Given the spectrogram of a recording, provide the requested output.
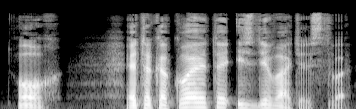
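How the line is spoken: Exhaled. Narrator (Russian): выдохнул Фоллер

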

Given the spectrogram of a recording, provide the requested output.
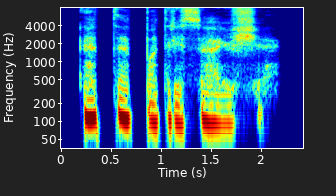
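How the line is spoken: Whispered. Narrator (Russian): прошептала женщина

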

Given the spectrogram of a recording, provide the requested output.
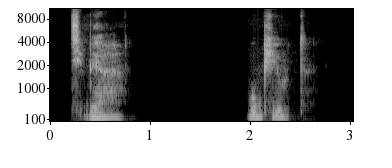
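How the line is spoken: Whisper. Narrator (Russian): прошептала она наконец

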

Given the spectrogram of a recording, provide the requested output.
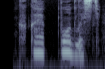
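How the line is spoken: Whisper. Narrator (Russian): прошептала я

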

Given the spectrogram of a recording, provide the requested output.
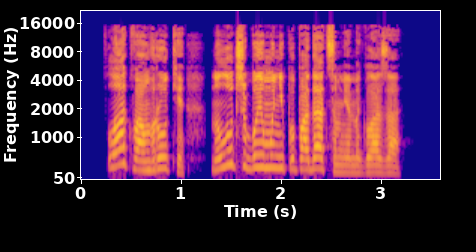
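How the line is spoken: Snorting nurse. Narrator (Russian): фыркнула медсестра

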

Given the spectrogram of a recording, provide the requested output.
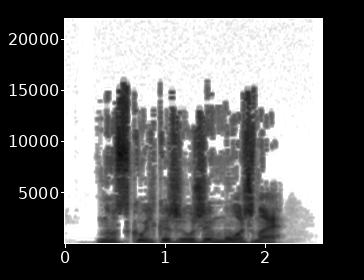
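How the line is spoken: Hoarse wheeze. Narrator (Russian): Прохрипел я

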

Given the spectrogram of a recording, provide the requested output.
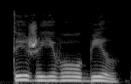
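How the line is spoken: Sad. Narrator (Russian): грустно сказала Ипоталия

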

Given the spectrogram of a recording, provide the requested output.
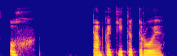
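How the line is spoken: Dejected voice. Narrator (Russian): упавшим голосом сообщила

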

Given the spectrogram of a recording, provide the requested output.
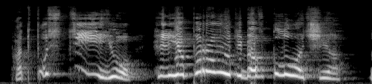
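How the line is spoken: Shrill shriek. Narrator (Russian): завизжал

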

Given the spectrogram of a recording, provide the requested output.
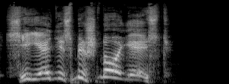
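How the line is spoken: Crazed yell. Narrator (Russian): Мал-мало чокнутый Артур заорал

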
